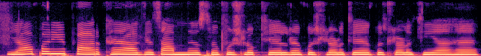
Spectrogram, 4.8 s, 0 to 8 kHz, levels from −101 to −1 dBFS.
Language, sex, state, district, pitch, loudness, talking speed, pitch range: Hindi, female, Haryana, Jhajjar, 265 Hz, -10 LUFS, 185 wpm, 255-285 Hz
